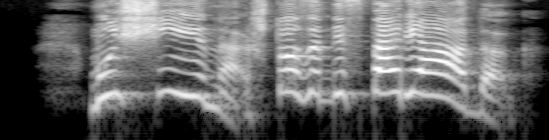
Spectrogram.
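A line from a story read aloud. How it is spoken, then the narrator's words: Shouting heavyset woman. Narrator (Russian): закричала одна грузная женщина на милиционера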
